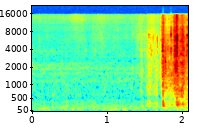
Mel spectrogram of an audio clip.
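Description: Low, steady background rumble, then a short, loud noisy burst of rustling or clatter near the end.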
